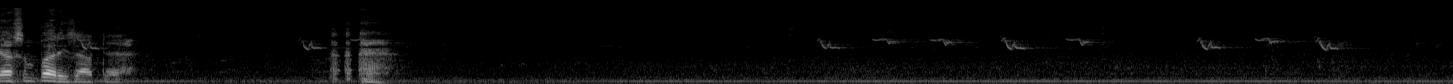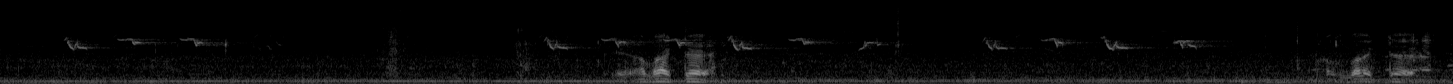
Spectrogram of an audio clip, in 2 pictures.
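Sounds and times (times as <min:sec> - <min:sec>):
faint low hum: 0:00.0 - 0:29.0
songbird chirping: 0:00.0 - 0:29.0
fishing rod cast swish: 0:18.2 - 0:20.0.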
